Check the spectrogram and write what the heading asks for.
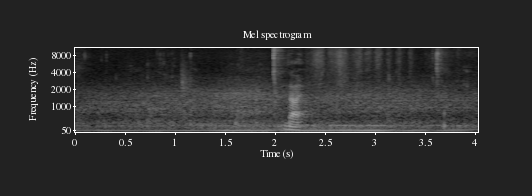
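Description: A man says one drawn-out "no" about two seconds in. Before it there is a pause with only a low, steady rumble and faint room noise, and the rumble runs on under the word.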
